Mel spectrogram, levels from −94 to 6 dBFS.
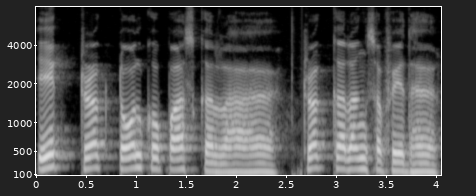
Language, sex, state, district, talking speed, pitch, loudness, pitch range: Hindi, male, Jharkhand, Palamu, 190 wpm, 185 Hz, -15 LUFS, 145-200 Hz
